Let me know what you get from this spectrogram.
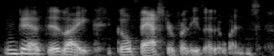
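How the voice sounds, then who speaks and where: Woman book vlogger, halting casual chat. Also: deep voice, animated, vocal fry, darkish tone. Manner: halting, scattered, often losing her thread and correcting herself. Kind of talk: casual rambling chat about books.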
